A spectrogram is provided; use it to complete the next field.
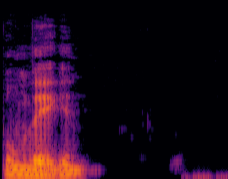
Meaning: definite singular of bomveg
- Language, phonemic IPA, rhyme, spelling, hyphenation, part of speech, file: Norwegian Bokmål, /ˈbʊmʋeːɡn̩/, -eːɡn̩, bomvegen, bom‧veg‧en, noun, Nb-bomvegen.ogg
